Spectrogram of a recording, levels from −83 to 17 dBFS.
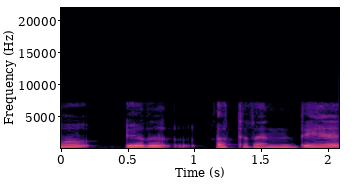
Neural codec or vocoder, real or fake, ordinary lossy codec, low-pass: codec, 16 kHz, 4 kbps, FreqCodec, larger model; fake; MP3, 96 kbps; 7.2 kHz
